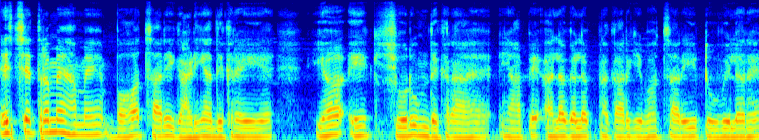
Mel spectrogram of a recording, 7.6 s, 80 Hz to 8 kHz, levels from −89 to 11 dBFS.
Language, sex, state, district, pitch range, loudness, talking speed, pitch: Hindi, male, Bihar, Saran, 125-145 Hz, -19 LUFS, 205 wpm, 135 Hz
